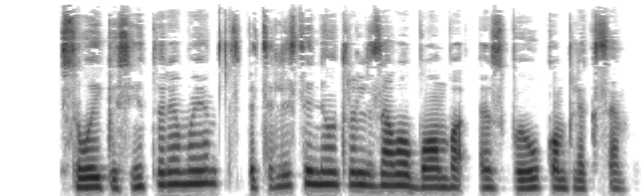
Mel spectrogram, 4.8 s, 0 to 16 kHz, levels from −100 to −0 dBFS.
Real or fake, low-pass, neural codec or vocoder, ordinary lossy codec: real; 14.4 kHz; none; MP3, 64 kbps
